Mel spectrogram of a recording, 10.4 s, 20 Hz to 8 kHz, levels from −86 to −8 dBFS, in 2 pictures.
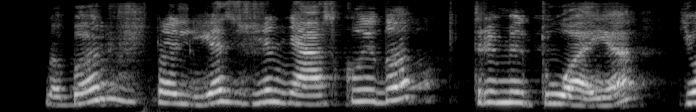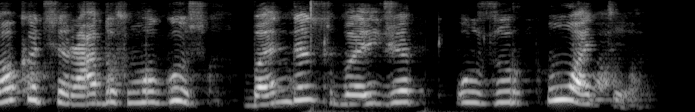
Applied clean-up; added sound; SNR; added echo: neural mask model DeepFilterNet 3.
